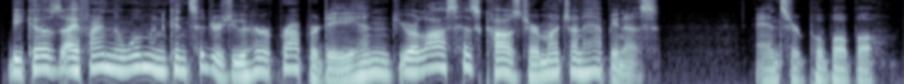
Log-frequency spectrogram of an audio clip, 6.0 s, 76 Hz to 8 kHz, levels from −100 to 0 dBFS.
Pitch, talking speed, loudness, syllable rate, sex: 135 Hz, 190 wpm, -21 LUFS, 6.5 syllables/s, male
